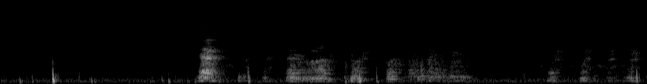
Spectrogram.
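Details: Male Kerry Blue Terrier with his bone: a single faint click, then a louder snarl and a run of low grumbling growls, fading into softer, scattered huffs and rumbles.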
